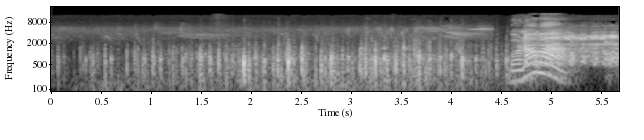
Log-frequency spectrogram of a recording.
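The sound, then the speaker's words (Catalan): Rapid clip-clopping hooves of a horse trotting, steady for several seconds, then a loud whinnying neigh with a rising-and-falling sweep at the end. “Corre, agafa el cavall que encara el podràs atrapar i digues-li que nosaltres també en volem 3 de desitjos.”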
